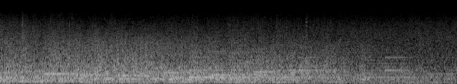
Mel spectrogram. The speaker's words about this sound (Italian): Pioggerellina fitta, alternata a raggi di sole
